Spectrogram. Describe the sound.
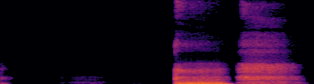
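A person breathing out slowly, with two long, airy exhales in a row after a faint, soft breath.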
